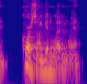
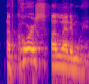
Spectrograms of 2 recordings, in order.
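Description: First: Much lower and softer, confiding; quiet aside. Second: Loud mock-boast. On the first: Retold or imitated. Comedian repeating the line to the interviewer as a hushed aside. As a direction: drop it to a knowing murmur. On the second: Comedian telling the interviewer about the church race, loud and playful. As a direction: throw it out big, like an obvious joke. Clown race retold, punchline setup.

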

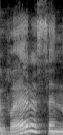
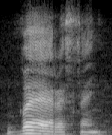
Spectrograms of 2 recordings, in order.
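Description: First: Said in the usual way. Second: Вересень with a long, stressed first syllable. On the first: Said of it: "наголошений перший склад". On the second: Shown as a demonstration. Teacher showing pupils the stressed syllable, first syllable of Вересень stretched. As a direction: draw out and hit the first syllable of Вересень, slowly. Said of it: "наголошений перший склад «в»".

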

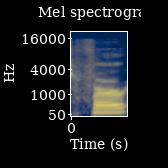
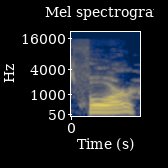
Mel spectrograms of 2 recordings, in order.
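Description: First: "fur" with a reduced r-vowel, like animal fur; sloppy pronunciation. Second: "for" with a full, drawn-out "or" vowel; proper pronunciation. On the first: Radio veteran recalls banned words, lazy "fur". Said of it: "there was no such word as". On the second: Radio veteran recalls school rules, careful "for". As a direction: say "for" slowly, with a clear O. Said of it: "You had to speak properly". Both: Shown as a demonstration.

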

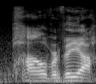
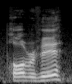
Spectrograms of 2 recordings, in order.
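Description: First: Said in the usual way. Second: Tentative Boston accent, rising on Revere; Boston accent try. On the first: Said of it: "how he says Paul Revere". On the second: Shown as a demonstration. Copying a viewer's Boston Revere for chat, unsure Boston accent. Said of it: "what accent I'm doing".

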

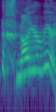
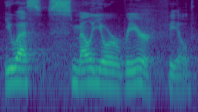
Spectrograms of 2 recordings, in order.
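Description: First: "Smell your rear" higher and louder, hitting "rear"; giddy with his own joke, hitting "rear"; excited repeat. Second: "U S Smell Your Rear Field" drawn out slowly, word by word; deadpan unveiling of "Smell Your Rear"; slow punchline. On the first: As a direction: punch "Smell your rear" as a gleeful callback. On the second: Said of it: "Because dogs". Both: Shown as a demonstration.

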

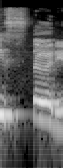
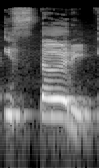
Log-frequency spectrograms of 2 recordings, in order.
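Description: First: Study starting straight on the s sound, stɐri, no vowel before it; correct English way. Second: Study said as istudy, with an extra i before the s; mock mispronunciation istudy; wrong Brazilian way. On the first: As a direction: begin study directly with s. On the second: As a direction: add a vowel: istudy, the common Brazilian mistake. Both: Shown as a demonstration. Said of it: "Não é study".

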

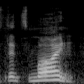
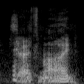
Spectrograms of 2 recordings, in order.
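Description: First: Whiny and pitched up; possessive whining. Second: Said in the usual way. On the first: Acted. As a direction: whine over the loot. Claiming loot, repeated.

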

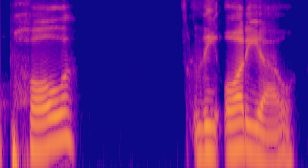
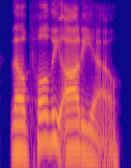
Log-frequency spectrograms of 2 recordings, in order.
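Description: First: "the audio" with a New York "aw" vowel in audio; New York accent. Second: Said in the usual way. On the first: Real, not acted. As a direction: say "the audio" like a New Yorker, ɔdioʊ. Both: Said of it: "my New York accent, accent just came out".

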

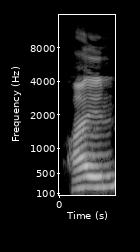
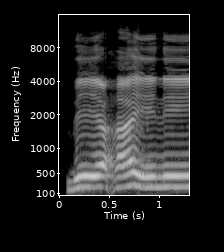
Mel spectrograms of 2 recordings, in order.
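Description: First: Stopping short on আইন; deliberately wrong pause; wrong stop. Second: বেআইনি linked through with নি; joined reading. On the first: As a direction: cut off after আইন, the wrong way. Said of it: "আইন বলে থেমে গেছিলাম". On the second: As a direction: run বেআইনি together without stopping. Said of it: "বেআইনি উচ্চারণ করতে হবে". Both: Shown as a demonstration.

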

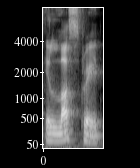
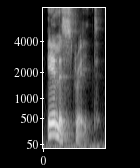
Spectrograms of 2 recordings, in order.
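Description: First: ILLUSTRATE as "il-LUS-trate"; misplaced stress on illustrate. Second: ILLUSTRATE as "IL-uh-strate"; first-syllable stress on illustrate. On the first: Retold or imitated. Teacher copying friends' mistake, illustrate stressed on LUS. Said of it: "I'm afraid that's wrong". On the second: Shown as a demonstration. Teacher modelling illustrate for learners, IL stressed. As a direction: punch IL in "illustrate", weak middle. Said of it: "put the stress on the first syllable".

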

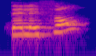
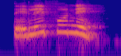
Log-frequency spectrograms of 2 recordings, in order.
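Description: First: TÉLÉPHONE ending on the N; silent final E. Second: TÉLÉPHONER ending on a clear "ay"; final É sounded. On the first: Teacher contrasting two endings for students, silent final E. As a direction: say "téléphone" as té-lé-FON, final E dropped. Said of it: "Sinon, vous prononcez téléphone". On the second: Teacher contrasting two endings for students, final É sounded. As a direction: say "téléphoner" as té-lé-pho-NAY, last vowel voiced. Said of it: "vous prononcez téléphoner". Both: Shown as a demonstration.

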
